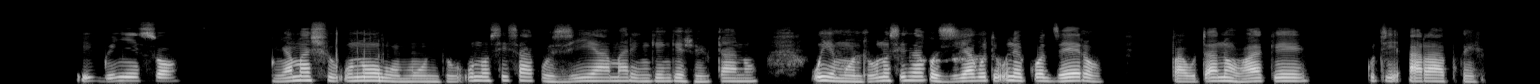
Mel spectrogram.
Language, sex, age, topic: Ndau, male, 18-24, health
